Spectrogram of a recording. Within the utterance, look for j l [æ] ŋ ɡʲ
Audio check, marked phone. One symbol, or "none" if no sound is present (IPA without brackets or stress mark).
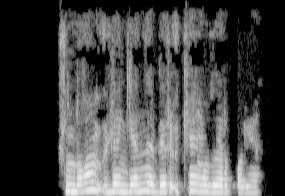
æ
